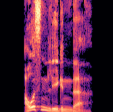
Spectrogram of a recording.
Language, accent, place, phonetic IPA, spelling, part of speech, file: German, Germany, Berlin, [ˈaʊ̯sn̩ˌliːɡn̩dɐ], außenliegender, adjective, De-außenliegender.ogg
- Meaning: inflection of außenliegend: 1. strong/mixed nominative masculine singular 2. strong genitive/dative feminine singular 3. strong genitive plural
